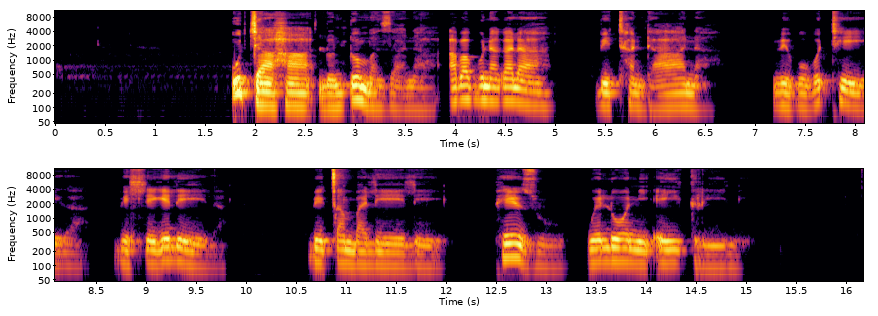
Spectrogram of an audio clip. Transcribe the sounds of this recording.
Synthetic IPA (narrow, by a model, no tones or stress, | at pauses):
ud̥ʒ̥ʱahalɔntʼɔmbʱazanaaβaβɔnaɣala | βɛtʰandʱana | βɛɣɔβɔtʰɛɣa | βɛɬɛɣɛlɛla | βɛǀambʱalɛlɛ | pʰezu | ɣwɛloniʔejiɡ̥ʱriːni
